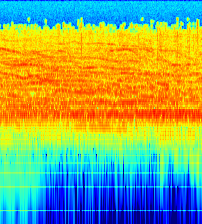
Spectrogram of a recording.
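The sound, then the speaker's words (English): A large crowd in Donegal, Ireland, cheers steadily ahead of Sunday's All-Ireland final, a dense wall of voices with scattered whoops and shouts rising above it, staying loud and unbroken throughout. “Well, let's see if they're still cheering on Sunday evening.”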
